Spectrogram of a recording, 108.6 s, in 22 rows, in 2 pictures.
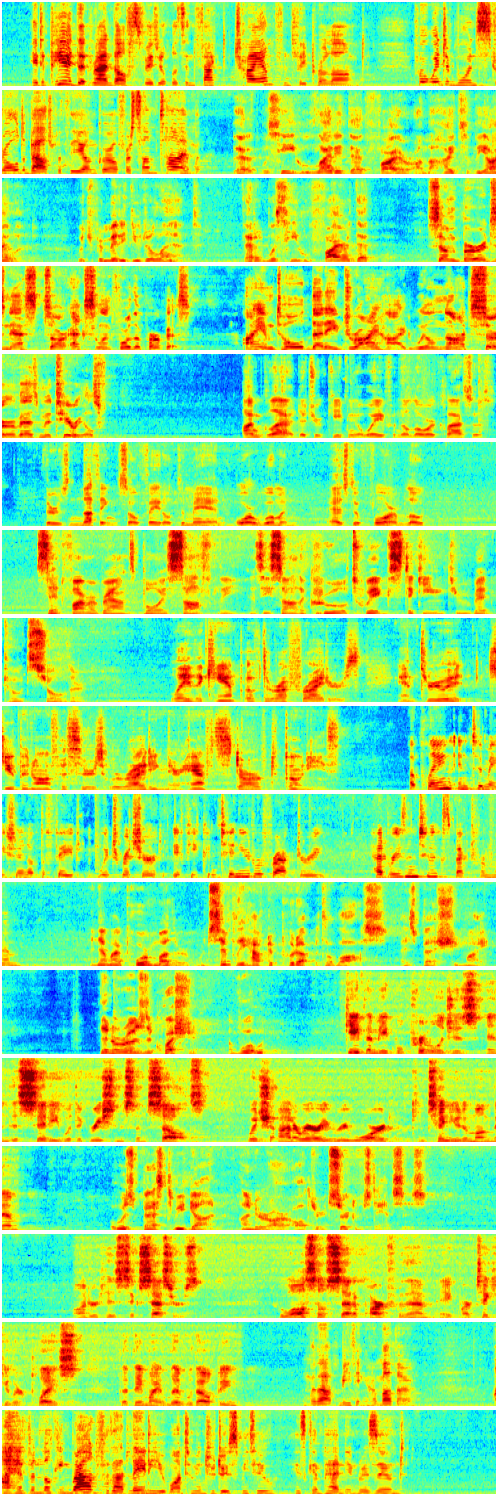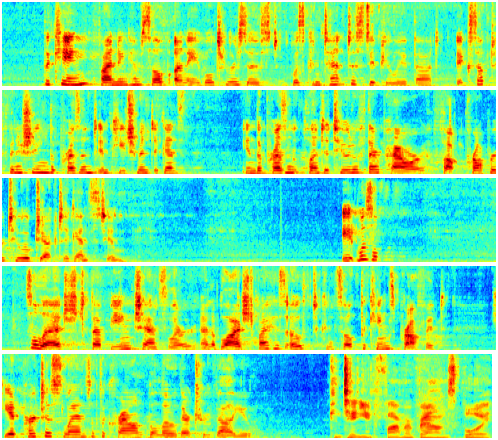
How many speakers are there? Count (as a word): nine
